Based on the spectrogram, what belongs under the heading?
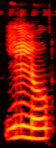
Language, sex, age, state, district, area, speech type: Telugu, female, 30-45, Andhra Pradesh, Sri Balaji, rural, read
